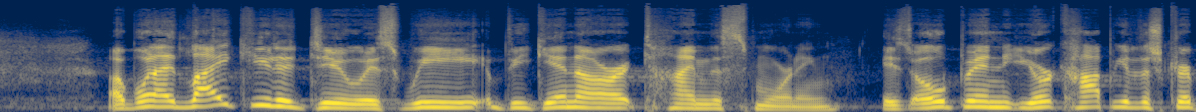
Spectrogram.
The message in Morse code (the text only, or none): none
